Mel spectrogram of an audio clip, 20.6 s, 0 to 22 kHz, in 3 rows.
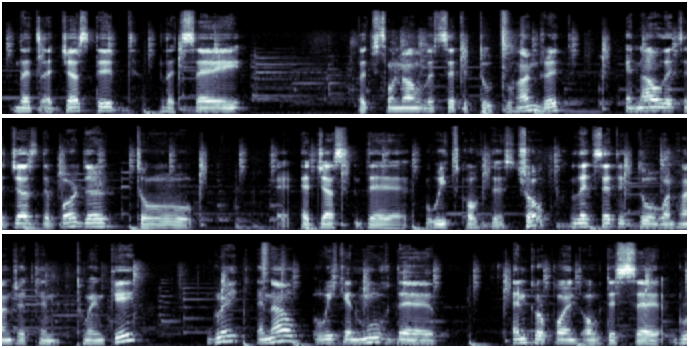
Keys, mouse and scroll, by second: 3.5 click, 3.9 KP_2, 4.0 KP_0, 5.0 Return, 7.1 click, 13.0 click, 13.4 KP_1, 14.0 KP_2, 14.2 KP_0, 14.9 Return, 17.3 click.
